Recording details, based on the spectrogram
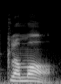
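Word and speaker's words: Clément: it's pronounced that Avril the name Clement is pronounced as clemor in French so the names are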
